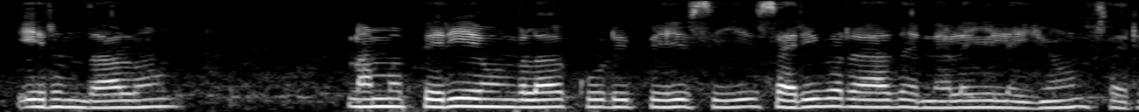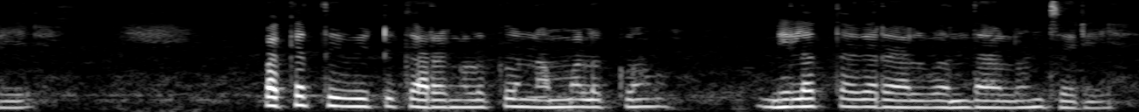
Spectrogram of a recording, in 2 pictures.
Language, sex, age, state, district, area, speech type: Tamil, female, 45-60, Tamil Nadu, Perambalur, rural, spontaneous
